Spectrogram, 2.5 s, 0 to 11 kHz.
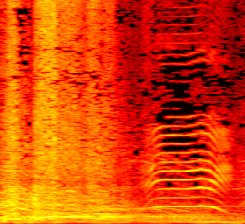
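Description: Dodge Scat Pack's 6.4-litre HEMI V8 revving hard, running on plastoline, a fuel made from plastic. A harsh rush of noise comes with the rev in the first second, and a high held tone sounds near the end.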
